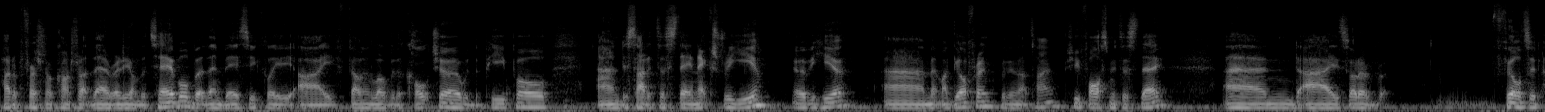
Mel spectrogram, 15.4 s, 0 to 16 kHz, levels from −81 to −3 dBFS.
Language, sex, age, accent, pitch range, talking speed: English, male, 30-49, British, 80-100 Hz, 190 wpm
